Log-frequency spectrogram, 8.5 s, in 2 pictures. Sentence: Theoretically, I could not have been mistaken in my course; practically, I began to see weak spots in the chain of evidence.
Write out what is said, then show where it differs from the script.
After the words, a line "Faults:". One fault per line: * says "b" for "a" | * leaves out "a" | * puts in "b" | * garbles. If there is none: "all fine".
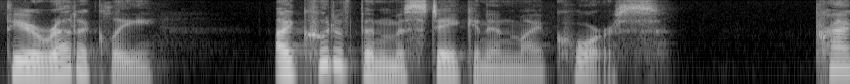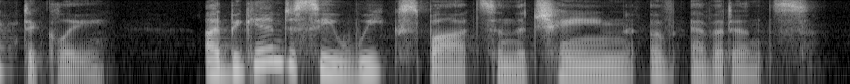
Theoretically, I could have been mistaken in my course; practically, I began to see weak spots in the chain of evidence.
Faults:
* leaves out "not"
